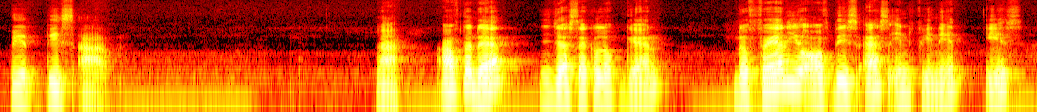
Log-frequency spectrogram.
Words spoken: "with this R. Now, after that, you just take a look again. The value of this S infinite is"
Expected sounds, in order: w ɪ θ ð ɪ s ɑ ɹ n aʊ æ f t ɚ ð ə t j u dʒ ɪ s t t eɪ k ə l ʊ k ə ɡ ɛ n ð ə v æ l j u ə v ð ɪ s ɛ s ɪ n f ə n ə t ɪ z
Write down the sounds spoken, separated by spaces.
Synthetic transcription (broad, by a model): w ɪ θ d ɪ s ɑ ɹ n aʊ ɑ f t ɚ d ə t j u dʒ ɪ s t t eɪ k ə l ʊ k ə ɡ ɛ n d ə f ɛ l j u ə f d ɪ s ɛ s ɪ n f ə n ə t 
